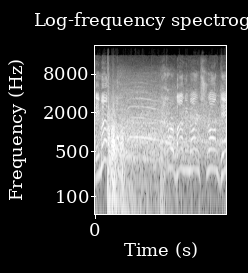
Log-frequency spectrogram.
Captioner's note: crowd cheering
